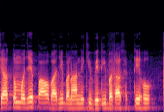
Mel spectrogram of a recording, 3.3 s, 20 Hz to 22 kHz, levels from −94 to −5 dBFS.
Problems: background sounds at intervals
